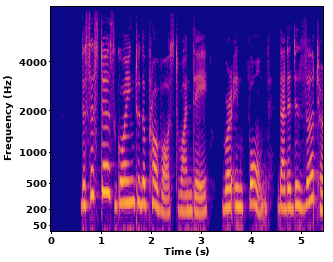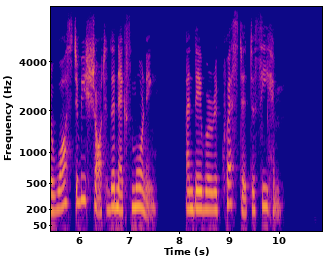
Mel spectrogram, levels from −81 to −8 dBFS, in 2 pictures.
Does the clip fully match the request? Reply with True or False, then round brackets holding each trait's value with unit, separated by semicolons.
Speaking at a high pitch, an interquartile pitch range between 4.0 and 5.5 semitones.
True (220 Hz; 4.4 semitones)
